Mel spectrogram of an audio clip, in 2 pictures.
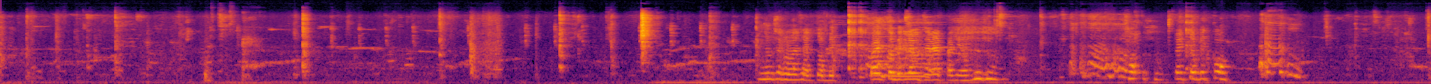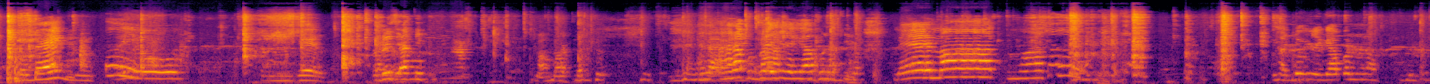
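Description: Spoons and forks clink against plates and bowls.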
